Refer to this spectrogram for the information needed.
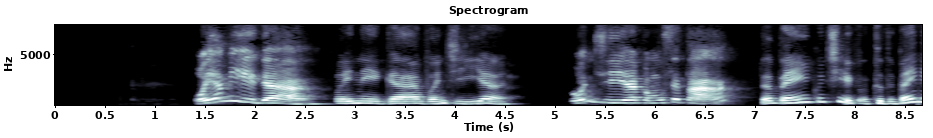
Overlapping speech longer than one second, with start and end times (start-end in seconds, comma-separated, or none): none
